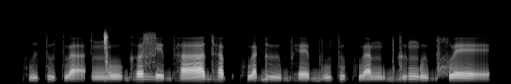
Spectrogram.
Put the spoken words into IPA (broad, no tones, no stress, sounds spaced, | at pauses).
kʷʰ i tʷ i tʷ aː | ŋ͡ǀ o ɡʱ ʌ ɮ e bʱ aː dʱ a p kʷʰ a ɠ ɯː bʱ ɛː b u tʷ ɛ kʷʰ aː ŋʷ ɯ b ɡ ɯ ŋʷ ɯː b χʷ ɛː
